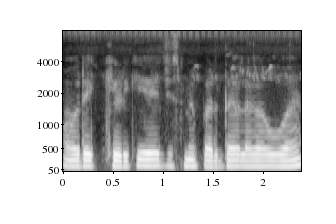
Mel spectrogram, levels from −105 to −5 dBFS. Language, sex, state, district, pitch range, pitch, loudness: Hindi, male, Bihar, Gaya, 125-130 Hz, 125 Hz, -15 LUFS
